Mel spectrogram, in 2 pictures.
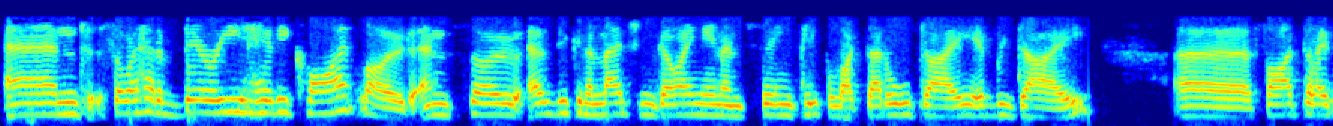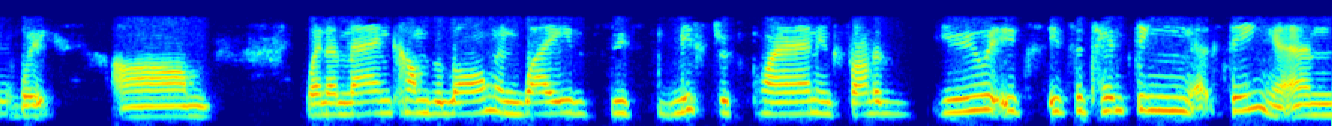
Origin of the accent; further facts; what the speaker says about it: Sydney, New South Wales, Australia; accent: Australian; I'm from Sydney, Australia.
